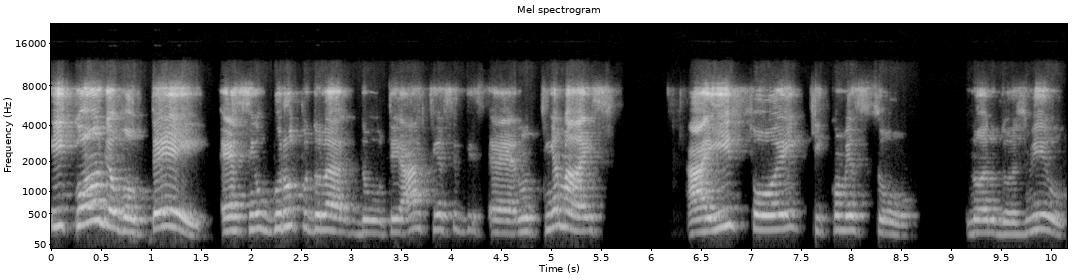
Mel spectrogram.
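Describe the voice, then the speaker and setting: A woman speaks at a fairly high pitch with lively intonation and a Mato Grosso accent. Her pace is very slow. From Mato Grosso, Brazil. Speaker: actress and poet. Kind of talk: interview conversation. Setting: web radio live.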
